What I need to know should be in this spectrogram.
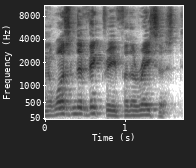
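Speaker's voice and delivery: ordinary delivery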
